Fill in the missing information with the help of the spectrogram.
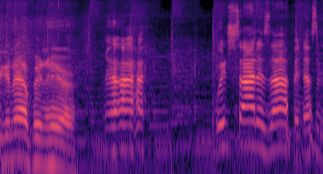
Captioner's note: laughs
